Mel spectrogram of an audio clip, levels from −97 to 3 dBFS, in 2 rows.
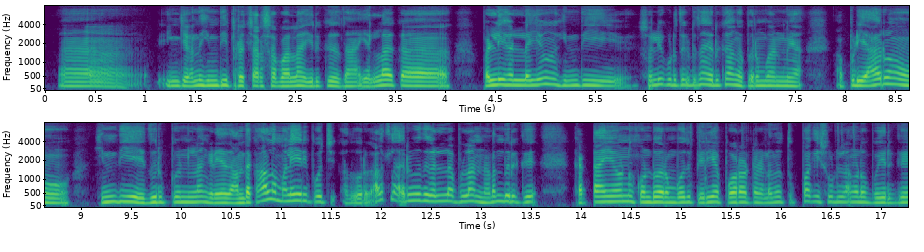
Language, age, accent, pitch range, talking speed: English, 30-49, Indian, 170-205 Hz, 125 wpm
